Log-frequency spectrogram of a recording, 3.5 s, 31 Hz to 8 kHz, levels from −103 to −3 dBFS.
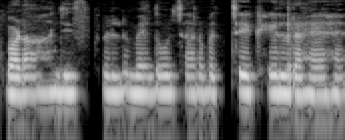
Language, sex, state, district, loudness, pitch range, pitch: Hindi, female, Bihar, East Champaran, -25 LUFS, 195-200 Hz, 195 Hz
